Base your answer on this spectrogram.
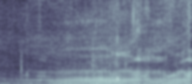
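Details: Gary, a serval and a vocal eater, fed from tongs; a low, rough, steady growl with layered harmonics swells slightly and holds for nearly two seconds in a small indoor space.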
